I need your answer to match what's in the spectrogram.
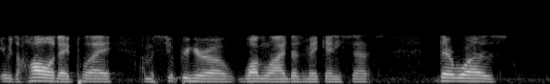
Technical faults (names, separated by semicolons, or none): G.729 codec; VoIP packet loss concealed by the speech codec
